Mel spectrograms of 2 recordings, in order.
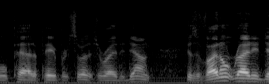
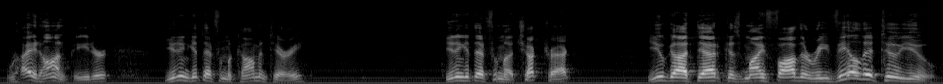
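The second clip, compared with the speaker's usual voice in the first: rising enthusiastic Jesus; 4 semitones higher, 8 dB louder than usual. Retold or imitated. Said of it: "He goes".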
